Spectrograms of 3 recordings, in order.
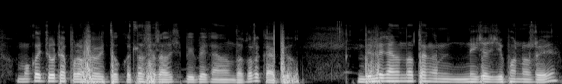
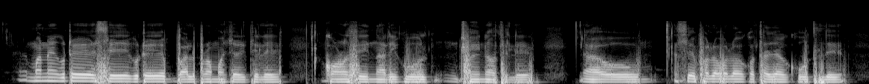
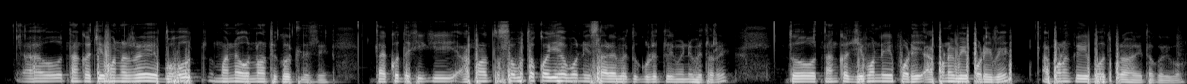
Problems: none marked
